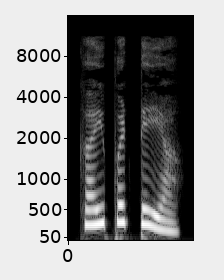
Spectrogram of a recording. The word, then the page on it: ಕಾಪಟ್ಯ: kāpaṭya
